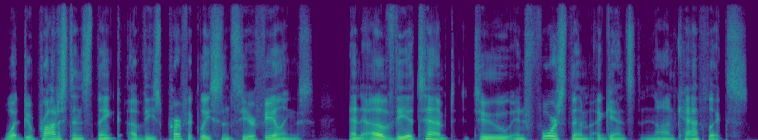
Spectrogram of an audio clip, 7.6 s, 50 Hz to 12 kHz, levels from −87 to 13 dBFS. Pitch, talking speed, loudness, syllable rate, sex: 115 Hz, 150 wpm, -20 LUFS, 4.8 syllables/s, male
